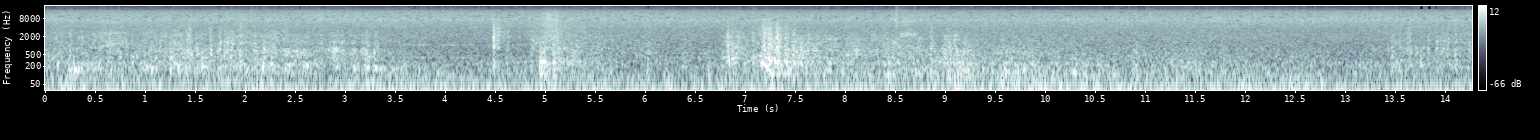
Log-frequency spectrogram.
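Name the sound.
thunderstorm with rain in the video game Kayak VR: Mirage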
